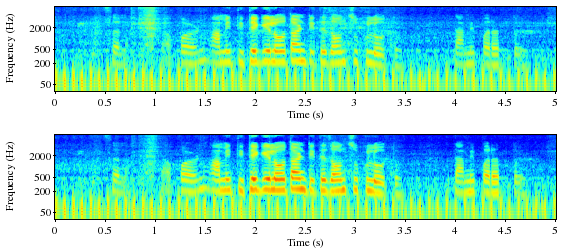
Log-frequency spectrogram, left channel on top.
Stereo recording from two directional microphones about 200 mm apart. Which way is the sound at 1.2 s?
50° right (ahead or behind).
